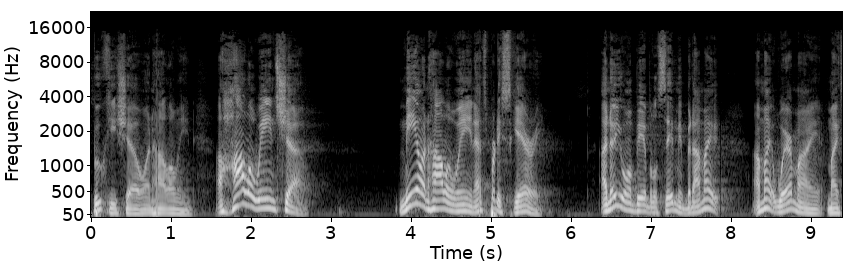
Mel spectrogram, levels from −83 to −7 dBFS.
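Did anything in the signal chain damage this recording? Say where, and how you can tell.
Yes, there is a gap between stream segments at the playback stage. Short hard-edged silences sit at 0.81 s after "show on", 3.84 s, 4.85 s before "pretty scary", and 7.86 s after "me but I might". Each lasts 8 to 14 ms. They fall whole seconds apart, which fits 1-second segments whose timestamps don't quite meet. The player pads each seam with silence. No audio is lost.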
